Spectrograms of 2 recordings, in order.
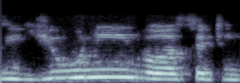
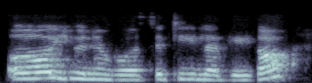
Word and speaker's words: university: say University okay uh though it is written with a u which is a vowel but the pronunciation is University which is with a Y the Y so that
